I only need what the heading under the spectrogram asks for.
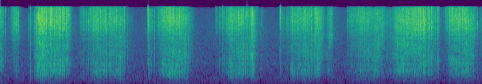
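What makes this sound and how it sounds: Fingernails brush and rub across the plastic reversible sequins covering a pink stuffed pig toy, flipping them over. It makes a series of bright, crinkly scratching strokes with short pauses between them. The sound sits almost entirely in the high range and has no low end.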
